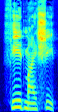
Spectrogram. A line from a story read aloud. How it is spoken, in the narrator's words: he said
